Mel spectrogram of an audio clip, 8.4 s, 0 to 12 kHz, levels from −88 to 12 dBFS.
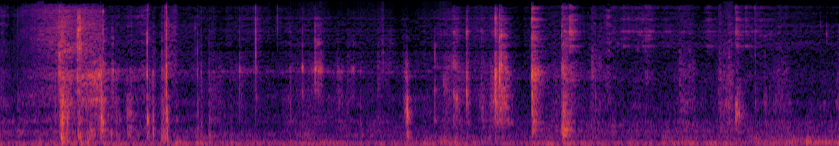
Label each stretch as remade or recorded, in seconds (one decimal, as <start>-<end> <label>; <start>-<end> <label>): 0.0-2.0 recorded; 2.0-5.3 remade; 5.3-8.4 recorded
